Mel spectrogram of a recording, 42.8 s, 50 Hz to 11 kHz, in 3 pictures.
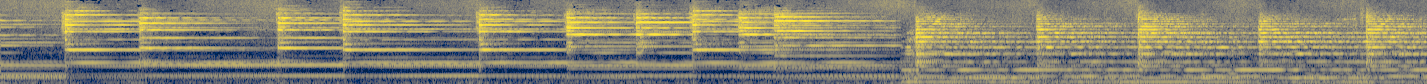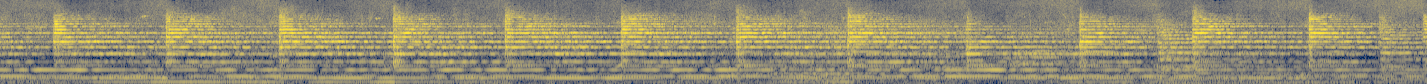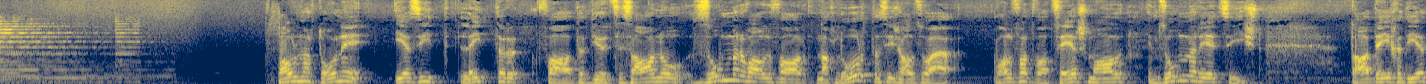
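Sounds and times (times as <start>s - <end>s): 
church bells of Lourdes ringing: 0.0s - 30.5s
speech: 31.4s - 41.3s, 42.0s - 42.7s.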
